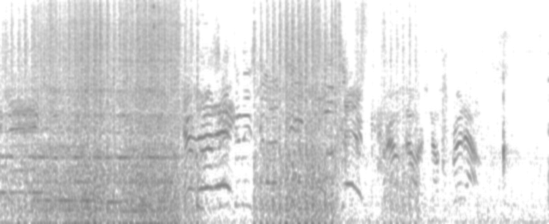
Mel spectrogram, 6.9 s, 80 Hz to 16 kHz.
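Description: Machine gun fire rattles in Company of Heroes 2 in rapid repeated bursts of close, dense gunfire, with a voice commentating over the battle.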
